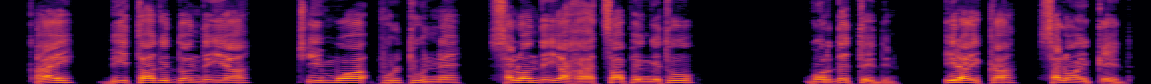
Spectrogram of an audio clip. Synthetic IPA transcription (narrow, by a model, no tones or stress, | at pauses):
kʼɐj | biːt̪ːaːɡɪd̪ːɔɐnd̪ɛʔɪjaː | t͡ʃʼiːmːʊwaːpʊlt̪ːuːnːɛ | sɐlʊwɐnd̪ɛʔɪjaːɦaːt͡sːaːpɛŋɡɛt̪uː | ɡɔɾd̪ːɛt̪ːe̞ːd̪ːɪ̰nɔ | ʔɪɾɐjkːɐ | sɐlɔanɛkʼːe̞ːd̪ːɐ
